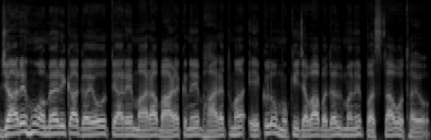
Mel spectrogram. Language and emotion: Gujarati, sad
